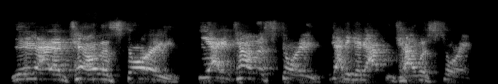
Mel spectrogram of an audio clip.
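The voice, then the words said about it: Imitates another person's voice. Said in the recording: “my Billy D impression”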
